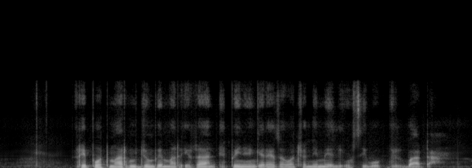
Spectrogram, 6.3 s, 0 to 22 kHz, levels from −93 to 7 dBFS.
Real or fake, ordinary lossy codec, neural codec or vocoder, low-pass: fake; none; codec, 24 kHz, 1.2 kbps, DualCodec; none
